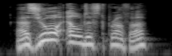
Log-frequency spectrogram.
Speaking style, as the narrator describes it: he growled

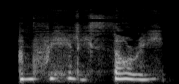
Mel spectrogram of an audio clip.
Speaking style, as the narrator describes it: Sabine whispered

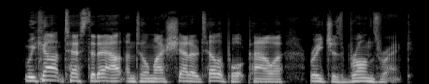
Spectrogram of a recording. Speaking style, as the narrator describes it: Jason said

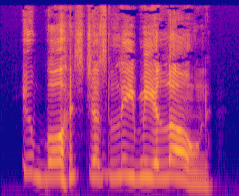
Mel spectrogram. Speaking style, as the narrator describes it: Jenny Penn wailed

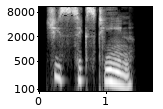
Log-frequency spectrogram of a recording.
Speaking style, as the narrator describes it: I growled in a low voice

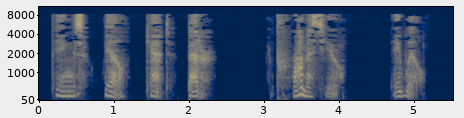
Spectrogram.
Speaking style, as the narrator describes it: She's quiet a moment, then whispers

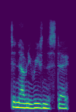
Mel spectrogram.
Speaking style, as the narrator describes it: he mumbled

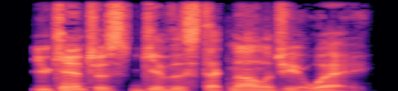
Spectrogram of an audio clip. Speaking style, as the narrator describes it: Lance scoffs

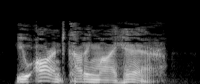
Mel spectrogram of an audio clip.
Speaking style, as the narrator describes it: Elland said firmly

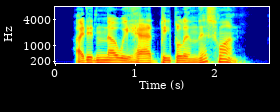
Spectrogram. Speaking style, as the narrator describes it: Brogan said

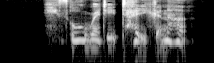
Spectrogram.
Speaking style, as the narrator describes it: I croaked

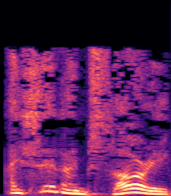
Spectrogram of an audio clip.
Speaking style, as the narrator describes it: Kate cried

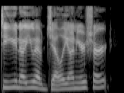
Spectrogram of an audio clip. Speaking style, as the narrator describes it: She laughed

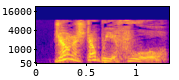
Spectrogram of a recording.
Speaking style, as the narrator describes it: Lengil snarled

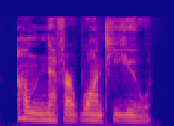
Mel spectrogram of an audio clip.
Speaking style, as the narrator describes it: growled

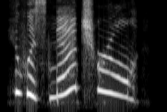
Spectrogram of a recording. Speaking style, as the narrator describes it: Clover said excitedly

